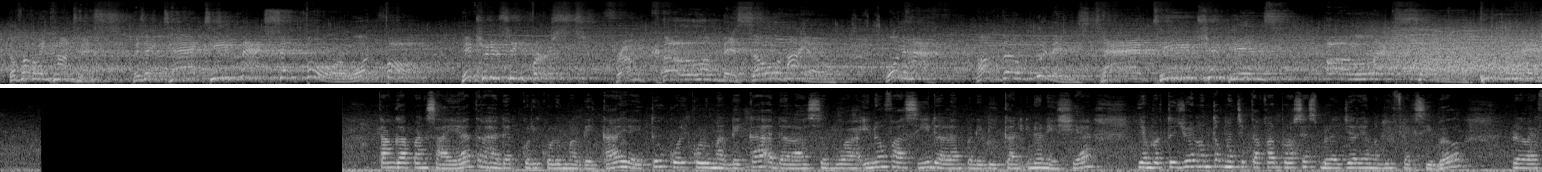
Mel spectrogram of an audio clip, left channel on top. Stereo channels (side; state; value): both; different; correlation 0.00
